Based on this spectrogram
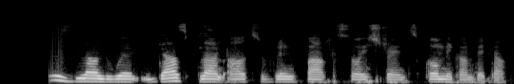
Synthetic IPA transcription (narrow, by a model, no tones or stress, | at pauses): izlãndwɛlidasplãnʔa̰ʊtʰːubɹĩŋɡbaksɔɪstɹɛ̃ŋtskɔmikãnbɛta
